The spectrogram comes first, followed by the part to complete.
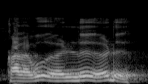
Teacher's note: முற்று இயல் உகரம் முழுமையாக ஒலிக்கின்ற இயல்பினை உடைய உகரம். அது இதழ் குவித்து உச்சரிக்கப்படும். உகரம் இதழ் குவித்து ஒலிக்கும். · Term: முற்றியல் உகரம்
